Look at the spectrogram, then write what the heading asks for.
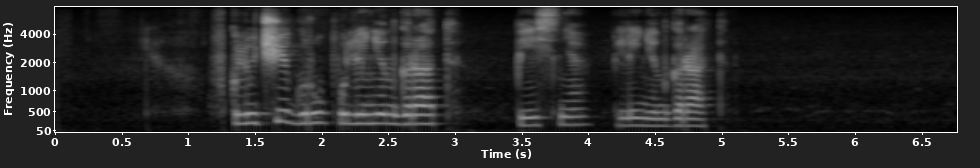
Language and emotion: Russian, neutral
